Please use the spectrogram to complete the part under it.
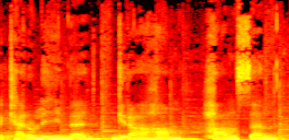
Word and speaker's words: Caroline Graham Hansen: You are listening to Their Pitch and this is the Caroline Graham Hansen episode. – Mitt namn är Caroline Graham Hansen. – And that's how you say it in Norwegian.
